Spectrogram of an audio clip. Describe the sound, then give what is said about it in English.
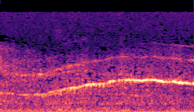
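Fire engine siren wails on a road near a burning sanitarium whose driveway is blocked by police cars. One loud rising tone climbs and holds steady over a low engine rumble, with no talk. “Fire engine?”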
